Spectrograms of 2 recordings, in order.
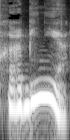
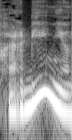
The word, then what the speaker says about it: Харбин: в Швейцарию через Харбин, как произносили в Харбине. Вот это ударение для меня очень важно, когда говорят, многие произносят в Харбине, но...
